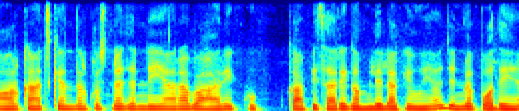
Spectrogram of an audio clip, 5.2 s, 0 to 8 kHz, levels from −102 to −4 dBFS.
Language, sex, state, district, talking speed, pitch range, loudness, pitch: Hindi, female, Haryana, Rohtak, 230 wpm, 185-195 Hz, -19 LUFS, 190 Hz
